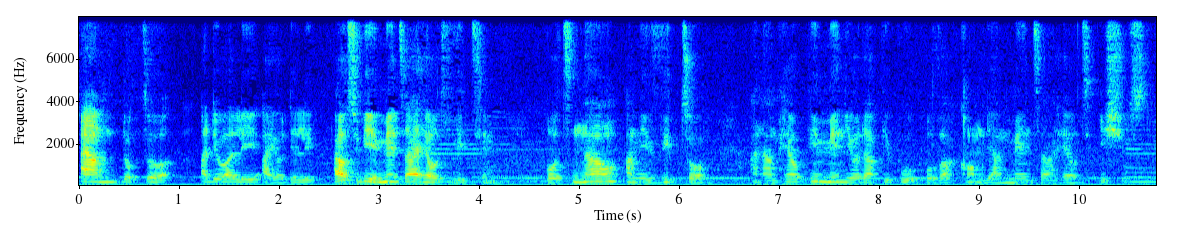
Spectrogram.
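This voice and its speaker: A man from Africa, a therapist, giving an earnest personal testimony in a loud, strong voice and repeating phrases for emphasis. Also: on the low side, little pitch movement, moderate pace. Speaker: problem management therapist. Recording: roomy echo with guitar music behind.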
